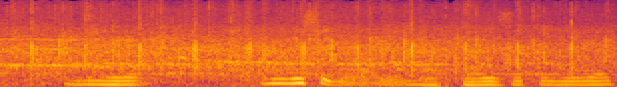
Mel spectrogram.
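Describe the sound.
Steady, dense applause from a crowd, a continuous crackling wash of clapping, with loud voices calling out and cheering over it throughout.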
